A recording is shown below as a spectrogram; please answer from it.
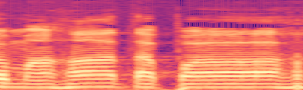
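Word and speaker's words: ಮಹಾತಪಾಃ: ಇದೆ ಸ್ಥಾನುರ್ ವರಾರೋಹೋ ಮಹಾತಪಾಹ ಅಲ್ಲಿ ಕೂಡ ಮಹಾತಪಾಹ ಅಂತ ದೀರ್ಘ ಇದೆ ಇಲ್ಲಿ ಭಗವಂತನ ಮೊದಲನೇ ನಾಮ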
